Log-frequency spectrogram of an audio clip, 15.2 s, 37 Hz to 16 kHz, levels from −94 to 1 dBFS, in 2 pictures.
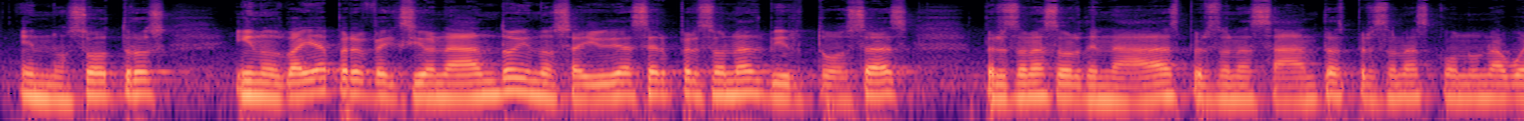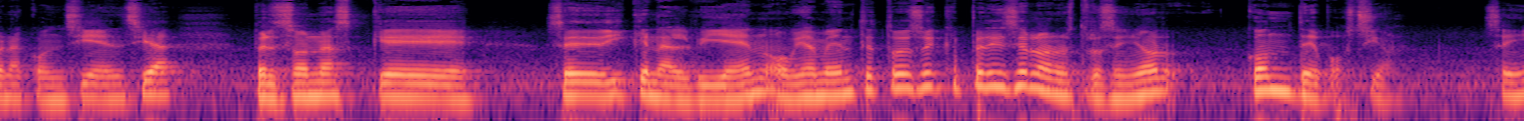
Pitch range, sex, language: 125-160 Hz, male, Spanish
